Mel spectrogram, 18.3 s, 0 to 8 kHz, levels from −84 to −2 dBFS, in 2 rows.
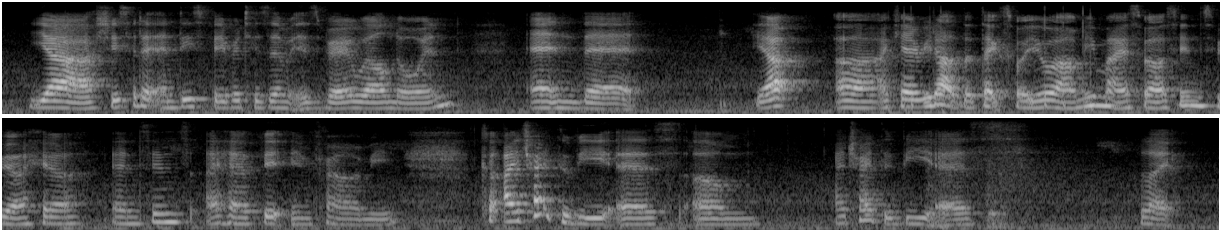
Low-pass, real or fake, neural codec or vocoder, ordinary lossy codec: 7.2 kHz; real; none; AAC, 48 kbps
